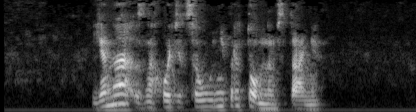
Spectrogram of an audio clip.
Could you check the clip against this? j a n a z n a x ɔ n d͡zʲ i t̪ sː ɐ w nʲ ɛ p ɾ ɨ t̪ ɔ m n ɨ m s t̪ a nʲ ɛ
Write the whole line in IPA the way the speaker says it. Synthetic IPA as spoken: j a n a z n a x ɔ d͡zʲ i t̪ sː ɐ w nʲ ɛ p ɾ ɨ t̪ ɔ m n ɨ m s t̪ a nʲ ɛ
